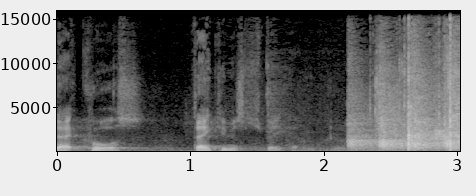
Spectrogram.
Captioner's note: applause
